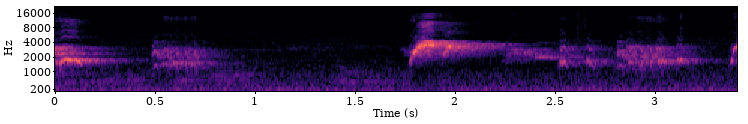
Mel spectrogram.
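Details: Red-whiskered bulbul of the rare Nam Đông, Huế voice line, singing during voice training: short warbled whistled phrases separated by pauses, the loudest a bright rising-then-falling phrase near the middle, then a rolling burst.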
